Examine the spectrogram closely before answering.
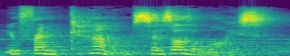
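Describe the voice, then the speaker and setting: An actress voicing a grieving young woman, quiet and curt. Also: on the low side, a little slow, natural voice. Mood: cold. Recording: echoey room with music.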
